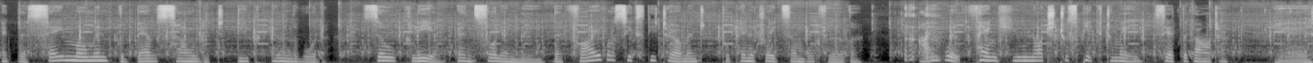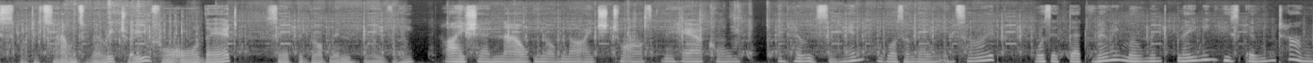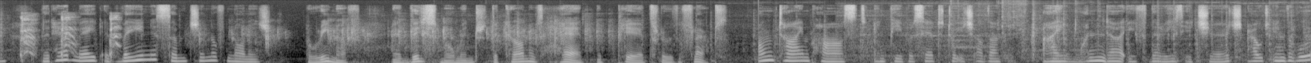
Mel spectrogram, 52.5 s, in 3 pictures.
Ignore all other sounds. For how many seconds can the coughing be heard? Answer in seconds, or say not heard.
3 s.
